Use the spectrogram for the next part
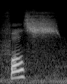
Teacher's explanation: sadnya punya sifat hamas, ada aliran angin. Kemudian pangkal lidah kita juga naik ya, isti'la. Dan punya ciri khas namanya sofir, ada desisan. Fasbir bir ro-nya dibaca secara tarqiq.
